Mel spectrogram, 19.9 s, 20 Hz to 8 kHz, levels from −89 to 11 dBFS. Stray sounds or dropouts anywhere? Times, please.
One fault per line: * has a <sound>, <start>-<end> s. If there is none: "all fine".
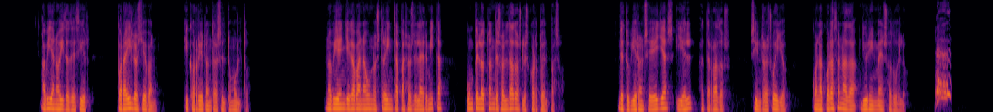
* has a bark, 18.7-19.0 s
